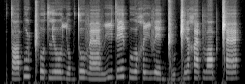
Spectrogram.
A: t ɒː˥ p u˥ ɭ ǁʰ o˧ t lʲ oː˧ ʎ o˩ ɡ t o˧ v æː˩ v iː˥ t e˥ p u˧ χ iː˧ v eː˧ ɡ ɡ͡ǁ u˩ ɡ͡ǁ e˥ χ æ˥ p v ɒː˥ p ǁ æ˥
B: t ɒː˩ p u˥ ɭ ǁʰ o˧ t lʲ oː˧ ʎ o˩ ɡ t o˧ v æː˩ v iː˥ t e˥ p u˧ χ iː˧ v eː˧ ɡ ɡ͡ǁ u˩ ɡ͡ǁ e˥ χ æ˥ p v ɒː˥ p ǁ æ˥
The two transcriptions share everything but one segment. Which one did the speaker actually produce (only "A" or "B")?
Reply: B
